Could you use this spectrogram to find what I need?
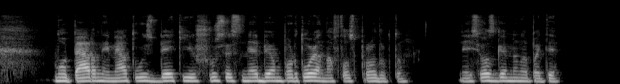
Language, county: Lithuanian, Vilnius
